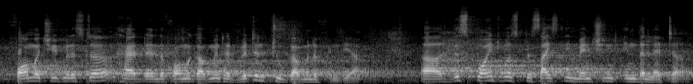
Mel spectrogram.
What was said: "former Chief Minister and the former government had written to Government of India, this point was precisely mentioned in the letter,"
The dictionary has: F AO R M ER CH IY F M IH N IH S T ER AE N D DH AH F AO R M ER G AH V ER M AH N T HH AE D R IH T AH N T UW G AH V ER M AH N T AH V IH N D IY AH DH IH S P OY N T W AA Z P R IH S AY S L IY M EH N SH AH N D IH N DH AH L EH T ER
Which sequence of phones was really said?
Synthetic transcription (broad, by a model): F AO R M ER CH IY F M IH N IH S T ER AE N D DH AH F AO R M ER G AH V ER M AH N T HH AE D R IH T AH N T UW G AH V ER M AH N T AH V IH N D IY AH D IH S P OY N T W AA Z P R IH S AY S L IY M EH N SH AH N D IH N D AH L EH T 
